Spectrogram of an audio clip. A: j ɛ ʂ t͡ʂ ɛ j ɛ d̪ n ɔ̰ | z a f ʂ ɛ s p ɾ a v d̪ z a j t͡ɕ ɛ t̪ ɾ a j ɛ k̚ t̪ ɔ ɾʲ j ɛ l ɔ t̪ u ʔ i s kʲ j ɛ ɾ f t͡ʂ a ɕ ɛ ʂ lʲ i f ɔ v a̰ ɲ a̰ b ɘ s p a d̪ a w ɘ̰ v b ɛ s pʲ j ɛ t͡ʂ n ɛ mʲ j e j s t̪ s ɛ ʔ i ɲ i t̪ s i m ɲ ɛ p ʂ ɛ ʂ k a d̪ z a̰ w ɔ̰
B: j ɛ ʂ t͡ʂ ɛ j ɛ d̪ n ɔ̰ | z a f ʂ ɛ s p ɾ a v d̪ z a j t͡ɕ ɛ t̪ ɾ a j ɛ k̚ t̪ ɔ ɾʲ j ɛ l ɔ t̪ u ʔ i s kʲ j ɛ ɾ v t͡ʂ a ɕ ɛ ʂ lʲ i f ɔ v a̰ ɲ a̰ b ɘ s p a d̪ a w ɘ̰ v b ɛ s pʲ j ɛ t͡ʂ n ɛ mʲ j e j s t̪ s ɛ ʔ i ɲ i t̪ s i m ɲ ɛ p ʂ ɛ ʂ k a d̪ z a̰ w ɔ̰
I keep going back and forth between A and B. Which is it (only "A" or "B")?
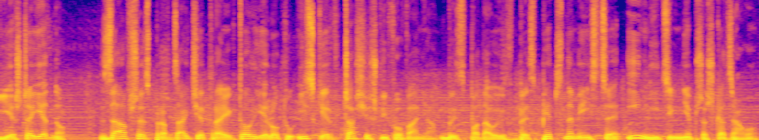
A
